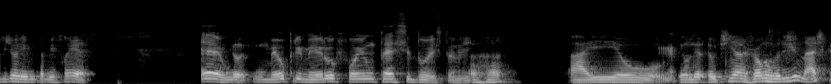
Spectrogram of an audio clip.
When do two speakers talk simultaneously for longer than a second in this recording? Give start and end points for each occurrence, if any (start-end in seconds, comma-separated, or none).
none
